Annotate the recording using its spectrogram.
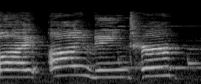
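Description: A child's high voice reading aloud in a drawn-out, sing-song way, about four held syllables stepping up and down in pitch.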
